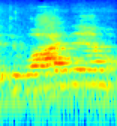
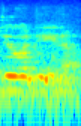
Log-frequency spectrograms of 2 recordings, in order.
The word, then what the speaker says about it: duodenum: The first part of the small intestine is the duodenum, or you may pronounce it duodenum. I don't really care which you wish to do.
